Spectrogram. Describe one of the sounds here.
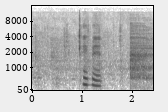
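A young woman speaks briefly and quietly.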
